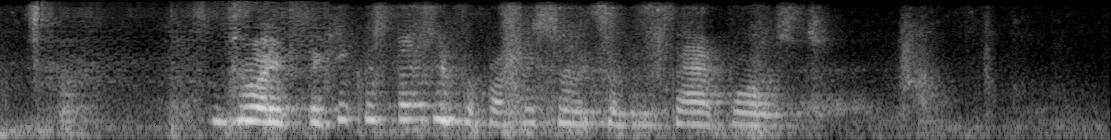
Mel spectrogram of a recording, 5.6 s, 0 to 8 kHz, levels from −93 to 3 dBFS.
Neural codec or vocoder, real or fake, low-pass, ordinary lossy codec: codec, 16 kHz, 1.1 kbps, Voila-Tokenizer; fake; 7.2 kHz; Opus, 16 kbps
